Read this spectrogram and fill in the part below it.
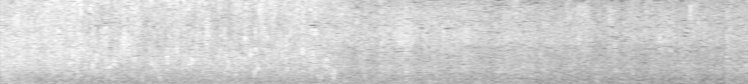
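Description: Rain patters steadily on wet pavement.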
